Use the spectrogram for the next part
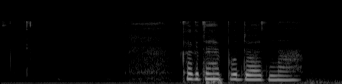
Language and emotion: Russian, sad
